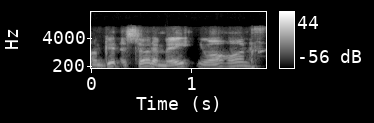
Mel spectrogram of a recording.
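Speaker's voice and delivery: put-on deliberately lousy Australian accent. Quoting a man getting a soda in the desert, bad australian accent. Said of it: "I'll do an Australian accent really bad".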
